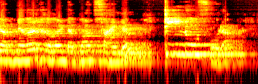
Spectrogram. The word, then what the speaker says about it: Ctenophora: never heard about phylum tino4a here the c is silent c is silent it is t no forum now for the final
